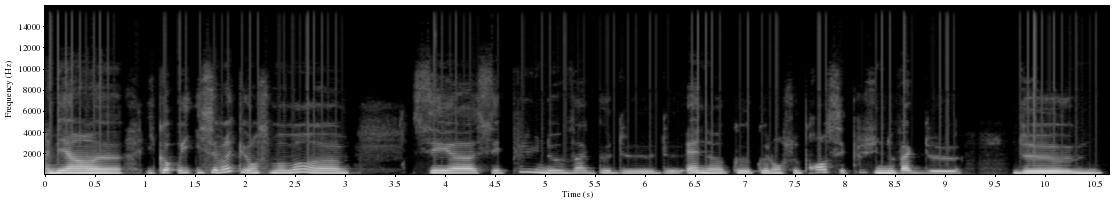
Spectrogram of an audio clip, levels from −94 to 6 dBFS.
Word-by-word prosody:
Eh 185 - +5
bien, 190 -1 +7
heu, 180 0 +2 0.2
il 180 - -13
co 235 +5 +2
oui, 215 +2 -5
c'est 235 +2 -1
vrai 275 +7 0
qu'en 215 -6 0
ce 215 +1 -9
moment, 225 +4 +1 0.2
heu, - - -2 0.7
c'est, 210 -1 0
heu, 200 0 +2
c'est 200 0 -9
plus 270 +7 -11
une 210 -4 -1
vague 200 +1 -7
de 180 -2 -5
de 175 0 -10
haine 195 -4 +1
que 180 -2 -1
que 185 +2 -6
l'on 175 0 -2
se 180 - -13
prend. 245 +9 -4
C'est 210 -7 -11
plus 225 +5 -22
une 200 -2 +5
vague 205 0 -1
de 175 -1 -2 0.5
de, 180 -1 +5
mmh, 180 -1 +1
195 Hz, 185 wpm, -20 LUFS, 180-210 Hz, 0.7 s, bien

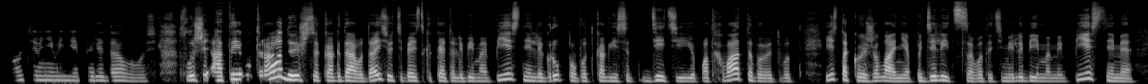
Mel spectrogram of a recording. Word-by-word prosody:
Но 200 - -9
тем 205 -1 -10
не 195 0 -5
менее 190 -1 -7
передалось. 180 -5 -7 0.2
Слушай, 200 0 +2
а 190 - +7
ты 240 +4 +4
вот 220 - -11
радуешься, 210 - +6
когда 175 -1 +3
вот, 155 - -3
да, 180 - +4
у - - +7
тебя 180 0 -2
есть 170 - -3
какая-то 165 -2 -3
любимая 155 0 -4
песня 215 - -1
или 165 -1 -2
группа, 205 +1 -2
вот 165 +1 -7
как 170 -2 -1
если 160 0 -4
дети 160 +1 -1
ее 150 0 -2
подхватывают, 155 - 0
вот 150 -1 -11 0.2
есть 230 +4 -2
такое 175 -6 +1
желание 155 -2 +1
поделиться 165 -2 +1
вот 150 +1 -6
этими 155 +2 -6
любимыми 155 -2 -4
песнями, 155 - -2
170 Hz, 190 wpm, -22 LUFS, 155-195 Hz, 0.2 s, а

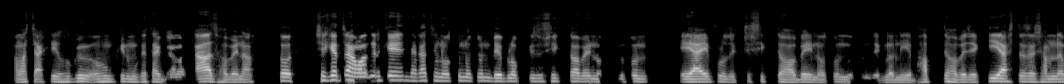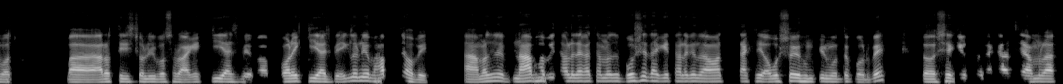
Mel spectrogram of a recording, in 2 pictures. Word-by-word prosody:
আমার 125 +1 -2
চাকরি 115 +3 -1
হুমকির 140 +2 0 0.2
হুমকির 135 0 -4
মুখে 125 +1 -4
থাকবে, 115 -3 -1
আমার 120 - -7
কাজ 135 +1 +8
হবে 120 0 -1
না। - - -1 0.3
তো 175 - +4 0.3
সেক্ষেত্রে 205 +2 +5
আমাদেরকে 190 +2 +4 0.2
দেখা 175 +1 -1
যাচ্ছে 180 0 -7
নতুন, 165 +2 -5
নতুন 165 +1 -5
ডেভেলপ 150 -1 +2
কিছু 140 -1 -5
শিখতে 145 -1 -7
হবে, 135 0 0
নতুন, 125 - -11
নতুন 135 +2 -4 0.5
এআই 125 0 +8
প্রজেক্ট 125 -1 -6
শিখতে 125 0 -8
হবে, 115 +1 0
নতুন, 110 +2 -8
নতুন - - -16
যেগুলো 105 0 -5
নিয়ে 105 -1 -3
ভাবতে 125 +2 -5
হবে 115 -1 +1
যে 115 - +1
কি 145 - +2
আসতেছে 130 0 -3
সামনের 125 0 0
বছর 115 - -6 0.5
বা 115 - +5 0.2
আরো 130 +3 +4
৩০-৪০ 130 0 -2
বছর 125 0 -5
আগে 120 +2 0
কি 145 - -6
আসবে 120 0 -5
বা - - -5 0.2
পরে 135 +1 +4
কি 150 - -4
আসবে 130 0 -1
এগুলো 165 +6 0
নিয়ে 170 -3 +2
ভাবতে 165 - -3
হবে। 110 -6 0 0.4
আ - - -3
আমরা 135 +4 +1
যদি 165 -1 +1 0.2
না 140 - +8
ভাবি 160 0 -2
তাহলে 155 0 -1
দেখা 155 0 +2
যাচ্ছে 155 0 -6
আমরা 155 0 0
যদি 155 - -4
বসে 175 +4 +1
থাকি 150 -1 +1
তাহলে 150 0 -2
কিন্তু 145 -2 0
আমার 140 0 +1 0.2
চাকরি 140 +1 -1
অবশ্যই 145 +3 +2
হুমকির 135 +1 -2
মধ্যে 130 +2 -4
পড়বে। 115 +4 +1 0.4
তো - - 0 0.2
সেক্ষেত্রে 155 0 -2
দেখা - - -6
যাচ্ছে 170 - -12
আমরা 135 0 +1
135 Hz, 220 wpm, -23 LUFS, 125-150 Hz, 0.5 s, কাজ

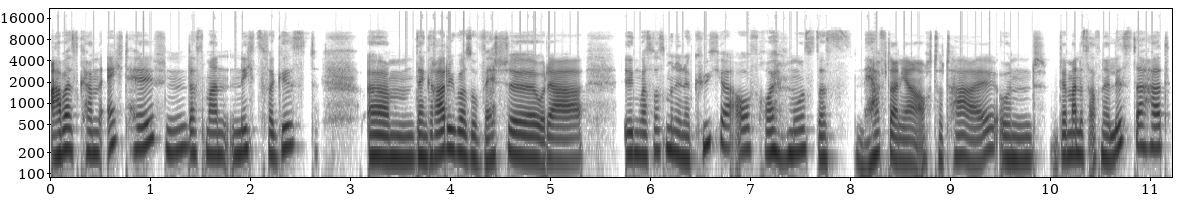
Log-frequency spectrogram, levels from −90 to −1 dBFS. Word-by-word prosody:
aber 190 +5 +7
es 220 - -4
kann 200 0 -1
echt 260 -2 -4
helfen, 230 -2 0
dass 200 -1 -3
man 190 -1 +1
nichts 210 +3 -2
vergisst. 235 +3 -2 0.5
Ähm, 175 -1 +3
denn 180 -1 +3
grade 195 +5 +5
über 200 -3 +3
so 170 -3 -3
Wäsche 175 +1 +2
oder 160 0 +1 0.4
irgendwas, 190 0 0
was 210 +2 -5
man 215 -2 +2
in 185 - +1
der 170 - 0
Küche 255 - -2
aufräumen 205 -4 0
muss, 215 +2 0
das 170 0 -6
nervt 165 +8 -1
dann 170 -3 +3
ja 150 -1 0
auch 155 - -10
total 175 +3 -2
und 165 -1 -2
wenn 180 0 -3
man 190 - +4
das 185 - -3
auf - - -6
'ner 175 - +1
Liste 245 +2 0
hat 235 0 +1
190 Hz, 205 wpm, -24 LUFS, 170-215 Hz, 0.5 s, aber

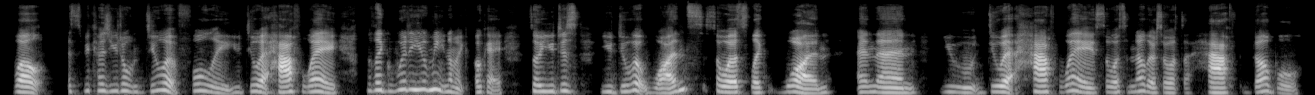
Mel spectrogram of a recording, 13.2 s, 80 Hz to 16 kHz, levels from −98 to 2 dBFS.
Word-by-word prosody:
"Well, 205 -3 +4 0.2
it's 230 -1 -19
because 255 0 -9
you 245 - -9
don't 220 -6 -9
do 260 +5 -5
it - - -2
fully, 235 -10 -6
you 185 +8 -14
do 235 +4 -10
it 210 - +4
halfway." 210 -2 +5 0.3
They're, 250 - -15
like, 280 -3 -1
"What 290 +6 -6
do 300 - 0
you 300 +1 +1
mean?" 290 -5 +1
I'm, 220 - -5
like, - - -11
"Okay. 210 -10 -7 0.3
So 240 - -4
you 230 0 -2
just 250 -1 -8 0.2
you 220 0 -9
do 225 +6 -9
it - - -2
once 180 - +1
so, 220 -4 0
it's, 200 0 +4
like 190 0 -3 0.2
1, 190 -4 +4 0.3
and 210 +1 -6
then 185 -2 0 0.3
you 200 -4 -8
do 220 -1 -1
it 200 - +5
halfway, 220 -3 +2
so, 200 +2 -12
it's 210 +2 -8
another 215 -2 -5
so, 185 0 -9
it's 175 -1 -11
a 175 - -20 0.2
1/2 185 -1 +7 0.2
double." 175 - -4
215 Hz, 210 wpm, -24 LUFS, 190-235 Hz, 0.3 s, 1/2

